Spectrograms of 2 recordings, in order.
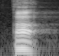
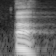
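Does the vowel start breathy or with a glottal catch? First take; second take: glottal; glottal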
